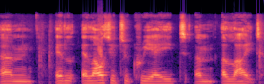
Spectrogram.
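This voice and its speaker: A man with a German accent speaks at a very slow pace, his fairly low pitch carrying a dark, mellow tone. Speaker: tabletop game video creator. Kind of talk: tutorial. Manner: halting, many fillers.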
